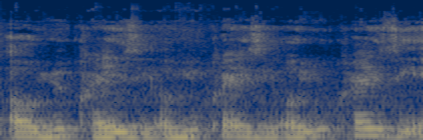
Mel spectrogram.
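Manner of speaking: ordinary delivery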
